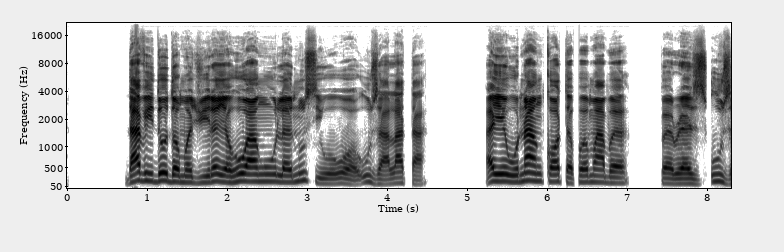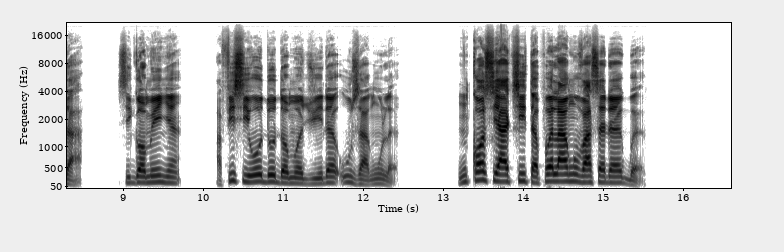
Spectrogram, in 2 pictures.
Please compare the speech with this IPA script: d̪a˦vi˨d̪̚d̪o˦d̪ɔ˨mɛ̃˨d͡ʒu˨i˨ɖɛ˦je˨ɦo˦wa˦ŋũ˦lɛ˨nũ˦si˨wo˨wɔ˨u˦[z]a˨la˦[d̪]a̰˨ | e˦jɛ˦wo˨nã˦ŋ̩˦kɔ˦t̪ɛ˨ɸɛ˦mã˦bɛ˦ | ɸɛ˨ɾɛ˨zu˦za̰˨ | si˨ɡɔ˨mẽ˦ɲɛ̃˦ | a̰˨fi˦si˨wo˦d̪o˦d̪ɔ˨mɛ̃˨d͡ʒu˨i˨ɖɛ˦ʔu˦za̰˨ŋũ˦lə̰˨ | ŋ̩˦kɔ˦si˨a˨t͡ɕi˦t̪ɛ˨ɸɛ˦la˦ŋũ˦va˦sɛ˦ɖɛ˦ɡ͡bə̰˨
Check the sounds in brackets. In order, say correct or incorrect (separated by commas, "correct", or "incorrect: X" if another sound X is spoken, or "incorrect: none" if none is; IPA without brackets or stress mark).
correct, incorrect: t̪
